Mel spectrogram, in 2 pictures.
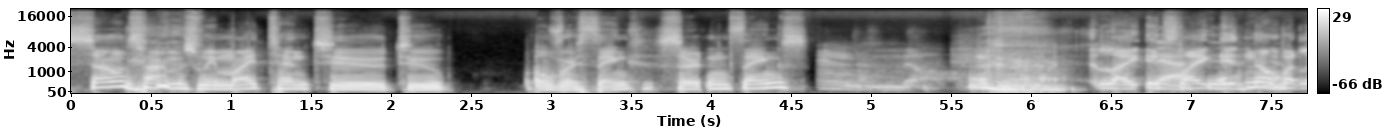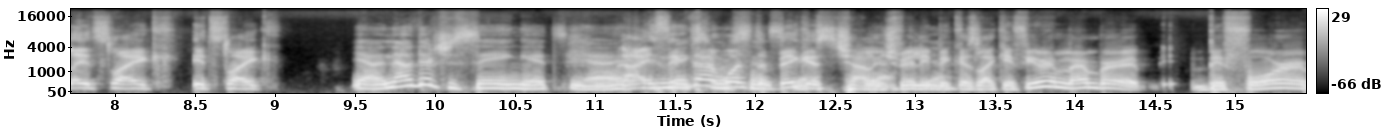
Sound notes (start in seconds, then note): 6.6 stammers trying to find the words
